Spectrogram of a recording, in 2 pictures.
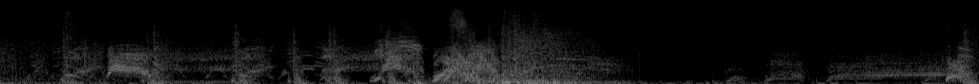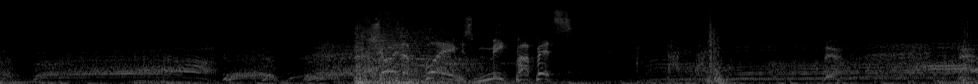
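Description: Monsters growl and snarl close by.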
